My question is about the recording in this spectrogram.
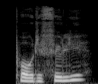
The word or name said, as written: portefølje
